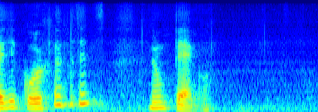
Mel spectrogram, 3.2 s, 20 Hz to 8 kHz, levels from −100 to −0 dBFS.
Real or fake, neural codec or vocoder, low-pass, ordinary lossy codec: fake; codec, 16 kHz, 0.3 kbps, FocalCodec; 7.2 kHz; none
